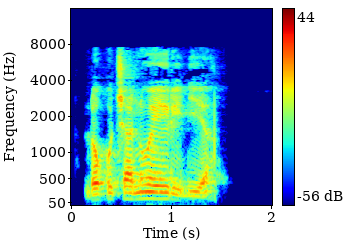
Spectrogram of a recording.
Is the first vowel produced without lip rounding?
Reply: no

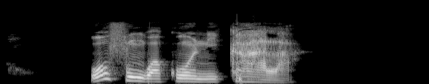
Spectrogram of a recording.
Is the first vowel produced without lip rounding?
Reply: no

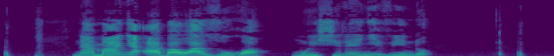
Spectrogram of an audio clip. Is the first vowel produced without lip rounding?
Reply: yes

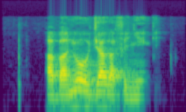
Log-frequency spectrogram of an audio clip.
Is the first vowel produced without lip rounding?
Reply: yes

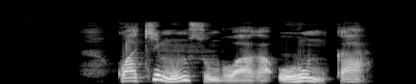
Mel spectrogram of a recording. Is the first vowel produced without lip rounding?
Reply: yes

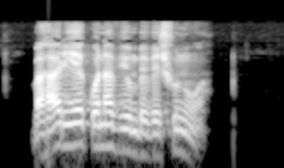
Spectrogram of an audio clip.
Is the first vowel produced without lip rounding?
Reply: yes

